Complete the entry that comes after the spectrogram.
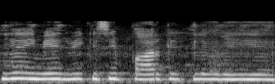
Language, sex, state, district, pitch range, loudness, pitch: Hindi, female, Uttar Pradesh, Lucknow, 235-250 Hz, -12 LUFS, 240 Hz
